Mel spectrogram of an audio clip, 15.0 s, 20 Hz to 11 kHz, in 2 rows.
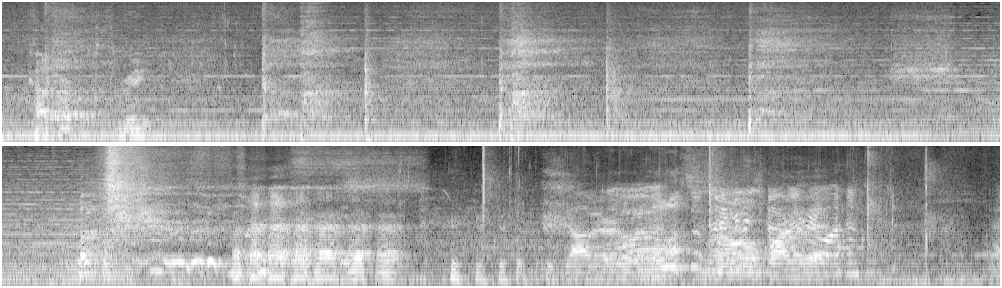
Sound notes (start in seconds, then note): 8.2 sneezes; 8.3 laughter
